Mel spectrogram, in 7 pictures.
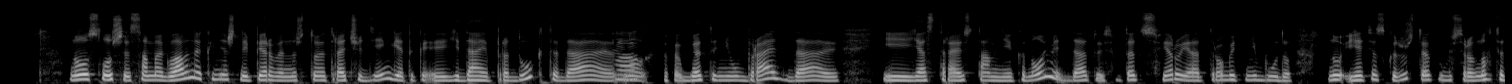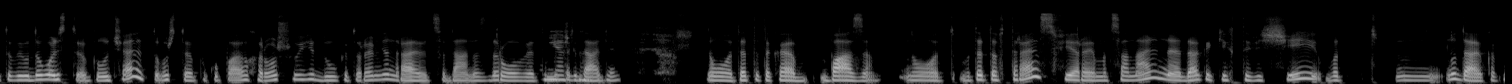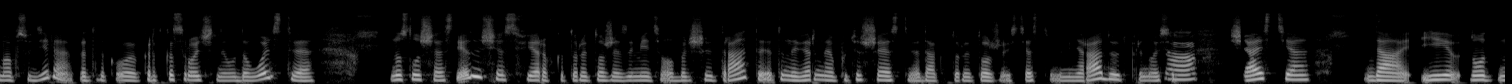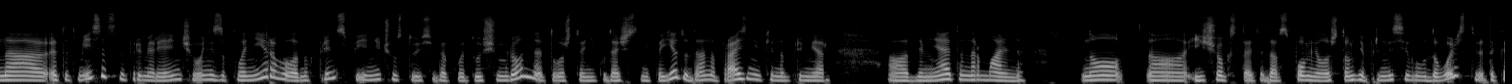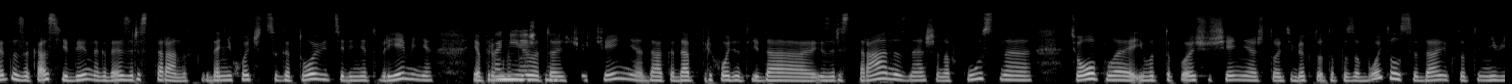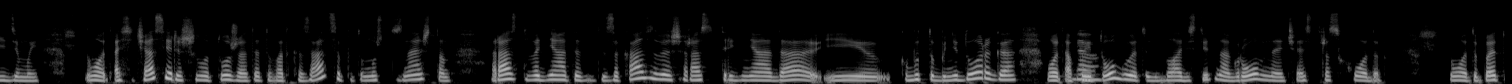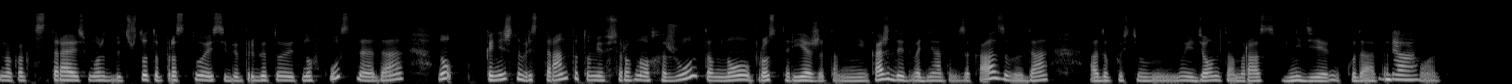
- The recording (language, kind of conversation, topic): Russian, advice, Как мне экономить деньги, не чувствуя себя лишённым и несчастным?
- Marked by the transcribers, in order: other background noise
